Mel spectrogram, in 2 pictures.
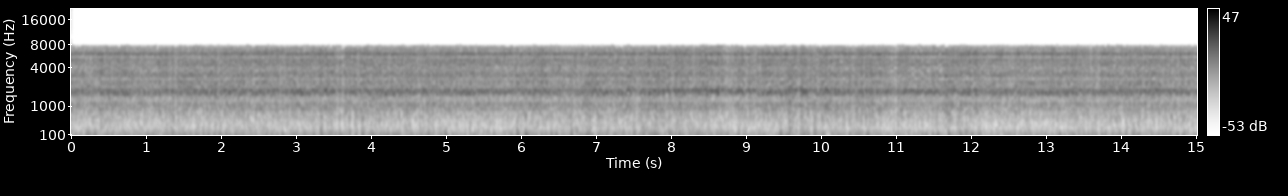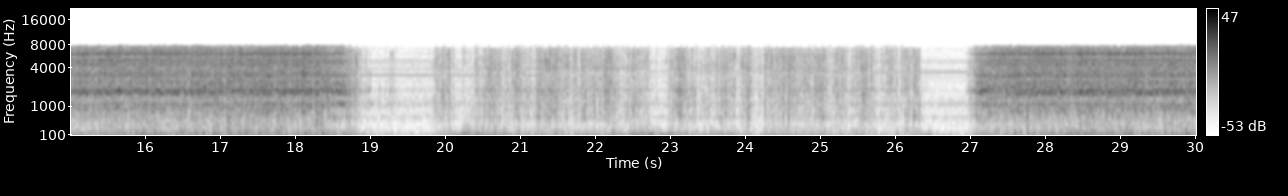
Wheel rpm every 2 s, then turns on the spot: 220, 230, 240, 230, 240, 230, 230, 230, 220, 70, 20, 30, 20, 60, 220.
18-26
